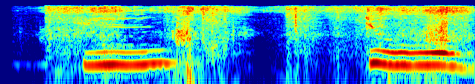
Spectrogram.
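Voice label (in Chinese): "zhi1zhu1", Mandarin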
